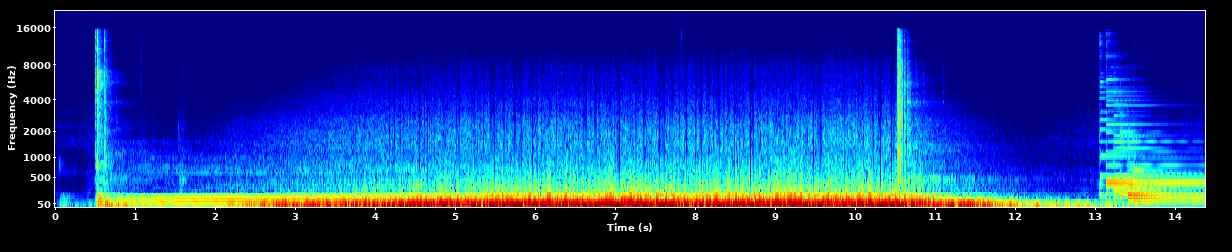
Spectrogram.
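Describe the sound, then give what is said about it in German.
A switch clicks and electric fans whir up into a loud, steady rush of air over a low motor hum, then click off and wind down before a brief humming tone. “Dieser Podcast wird Ihnen präsentiert von Ventilatoren.”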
